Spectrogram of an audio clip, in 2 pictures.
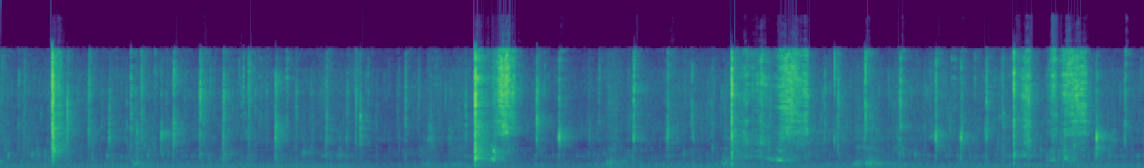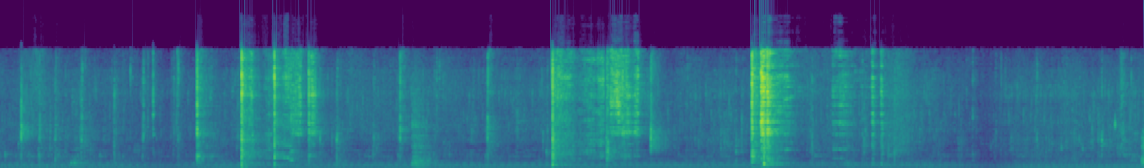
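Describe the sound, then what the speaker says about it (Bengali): Fried potato and cauliflower pieces are stirred into cooked-down masala in a pan, the spoon clinking and scraping against metal in scattered sharp knocks over a low, steady sizzle, with no talking. "এবারে ওতে দিয়ে দেব ভেজে রাখা আলু ও ফুলকপি।"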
